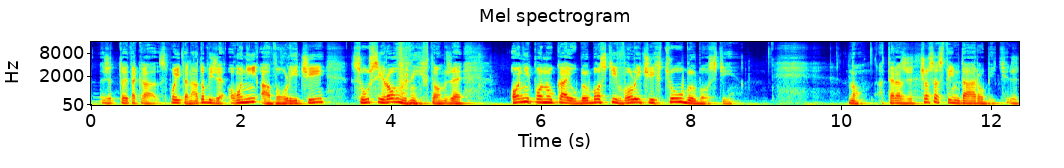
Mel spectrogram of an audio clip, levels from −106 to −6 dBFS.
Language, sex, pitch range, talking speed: Slovak, male, 115-155 Hz, 155 wpm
